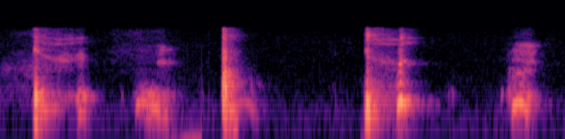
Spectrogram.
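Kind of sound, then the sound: human body sound, child coughing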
